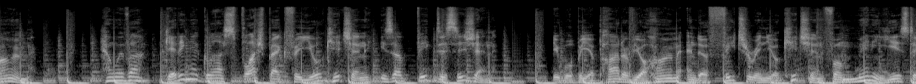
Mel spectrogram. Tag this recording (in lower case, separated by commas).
music, speech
